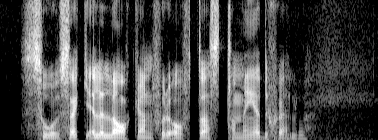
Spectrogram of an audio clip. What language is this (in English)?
Swedish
